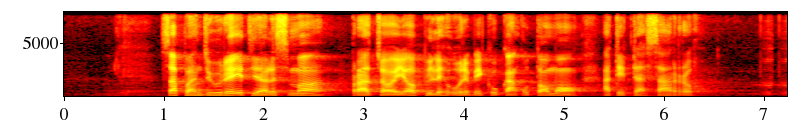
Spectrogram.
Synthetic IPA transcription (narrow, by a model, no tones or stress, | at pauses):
sab̥ä̤ɲd͡ʒuɾeid̪̥ealisməpɾat͡ʃɔjɔb̥i̤lɪɦuɾɪpikukaŋʔut̪ɔmɔʔaɖ̪̥e̤ɖ̪̥ä̤sarːʊh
